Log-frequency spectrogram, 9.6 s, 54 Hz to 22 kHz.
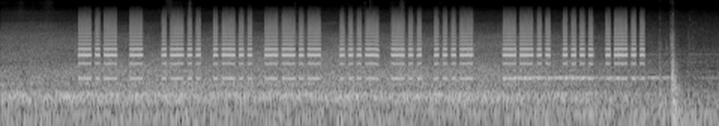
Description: Morse code (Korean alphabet), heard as a buzzer, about 21 wpm, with the noise inside a subway train. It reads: 어깨를 툭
